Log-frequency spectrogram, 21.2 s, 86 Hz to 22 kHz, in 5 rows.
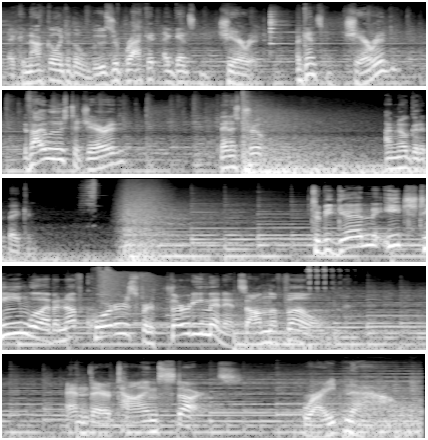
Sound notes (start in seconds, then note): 9.3 screen whooshes; 9.3 knives clang; 10.2 brooding music; 16.0 static crackles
